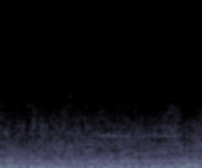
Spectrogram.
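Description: Honeybees buzzing as they gather pollen, forming a close, continuous drone that stays steady without a break.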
